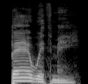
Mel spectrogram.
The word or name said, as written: bear with me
